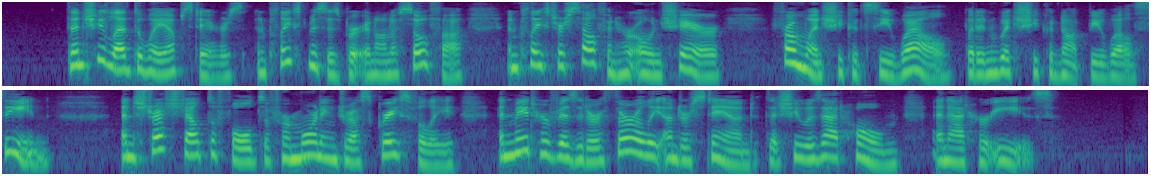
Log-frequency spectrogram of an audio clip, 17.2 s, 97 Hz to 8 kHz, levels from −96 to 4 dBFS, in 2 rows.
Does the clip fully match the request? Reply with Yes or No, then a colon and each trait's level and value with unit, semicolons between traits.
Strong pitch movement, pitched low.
No: wide, 6.1 semitones; high, 210 Hz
